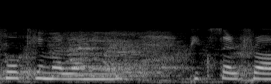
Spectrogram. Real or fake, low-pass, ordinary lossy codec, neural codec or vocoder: real; 5.4 kHz; none; none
